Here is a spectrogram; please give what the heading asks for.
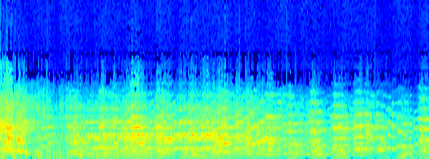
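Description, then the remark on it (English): Thoroughbred horses' hooves pound rapidly in a loud, continuous clatter, galloping off with riders as the rhythmic beats blend into a dense rush of sound with music swelling underneath. “Now, men, get your guns and mount the thoroughbreds.”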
